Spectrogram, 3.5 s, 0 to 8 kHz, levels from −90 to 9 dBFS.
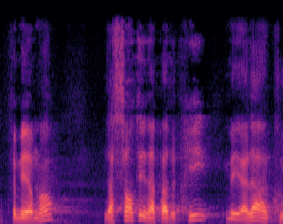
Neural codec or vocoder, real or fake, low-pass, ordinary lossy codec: autoencoder, 48 kHz, 32 numbers a frame, DAC-VAE, trained on Japanese speech; fake; 7.2 kHz; none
